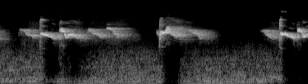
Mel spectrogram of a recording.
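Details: Malaysian Oriental white-eye (Mata Puteh) in buka-style singing, Singapore, warm humid weather with sudden showers, 29 March 2023: short high, thin, warbling twittered phrases in bursts separated by pauses, faint low background hum.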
